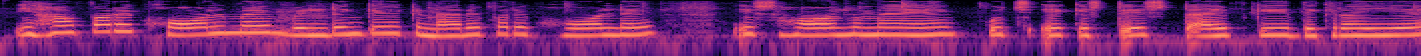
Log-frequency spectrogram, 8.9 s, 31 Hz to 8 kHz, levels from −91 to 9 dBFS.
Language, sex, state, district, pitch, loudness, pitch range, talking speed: Hindi, female, Bihar, Gaya, 260 Hz, -17 LUFS, 250-280 Hz, 155 wpm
